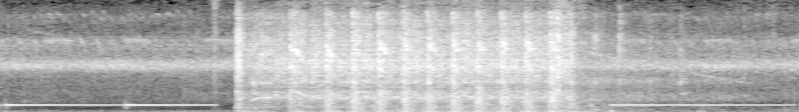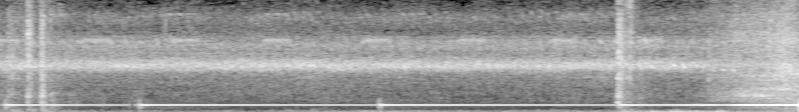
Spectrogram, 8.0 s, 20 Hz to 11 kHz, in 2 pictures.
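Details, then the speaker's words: 2013 GMC Terrain, 2.4 L, crank no start with fuel pump control circuit, lean and misfire codes: starter cranks briskly and evenly about two seconds, never catches, no pump hum heard; fuses check OK, bad fuel pump suspected. "no I don't hear anything so I'll go and uh I guess check uh the fuses"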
